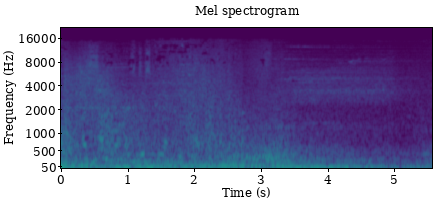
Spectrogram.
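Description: A large structure explodes with a deep rumbling boom in a video game.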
